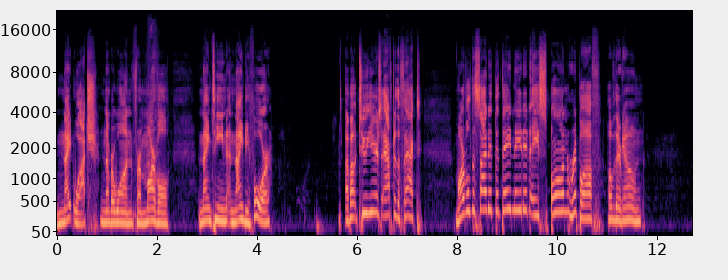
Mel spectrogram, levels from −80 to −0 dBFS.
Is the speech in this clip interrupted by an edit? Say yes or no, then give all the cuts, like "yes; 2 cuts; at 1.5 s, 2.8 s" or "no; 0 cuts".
yes; 1 cut; at 11.3 s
